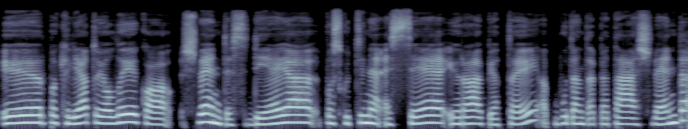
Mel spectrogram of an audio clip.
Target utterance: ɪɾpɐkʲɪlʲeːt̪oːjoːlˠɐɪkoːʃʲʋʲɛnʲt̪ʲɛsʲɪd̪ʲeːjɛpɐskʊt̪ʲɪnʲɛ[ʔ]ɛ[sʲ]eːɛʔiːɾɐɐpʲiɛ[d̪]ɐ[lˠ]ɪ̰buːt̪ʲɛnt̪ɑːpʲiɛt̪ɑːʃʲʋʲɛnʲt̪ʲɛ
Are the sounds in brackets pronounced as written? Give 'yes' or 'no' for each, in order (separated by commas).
yes, yes, no, no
